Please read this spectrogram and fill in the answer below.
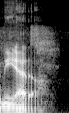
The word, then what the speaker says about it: Nieto: It's pronounced, if I remember correctly, it's pronounced Long Beach native Matt Nieto.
